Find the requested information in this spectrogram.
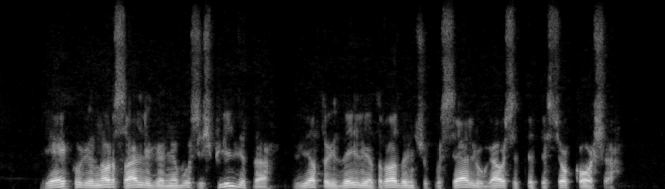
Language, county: Lithuanian, Vilnius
